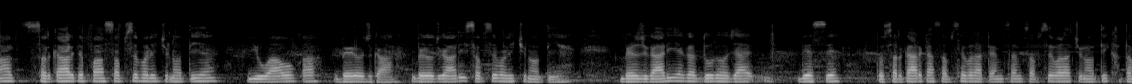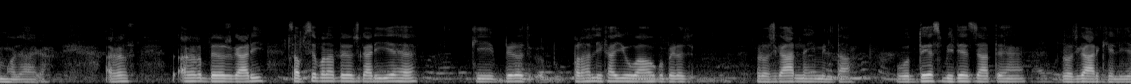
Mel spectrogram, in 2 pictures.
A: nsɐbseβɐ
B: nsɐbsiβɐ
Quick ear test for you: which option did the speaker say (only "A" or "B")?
A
